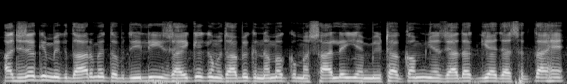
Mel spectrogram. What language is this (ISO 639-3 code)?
urd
